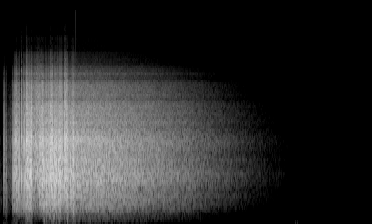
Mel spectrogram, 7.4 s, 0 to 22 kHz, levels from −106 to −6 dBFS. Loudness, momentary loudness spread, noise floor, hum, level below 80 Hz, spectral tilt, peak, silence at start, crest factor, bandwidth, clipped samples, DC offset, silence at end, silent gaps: -25 LUFS; 21 LU; under -90 dBFS; none; -88 dBFS; -0.5 dB/octave; -8 dBFS; 0.25 s; 22 dB; 8.4 kHz; under 0.1%; under 0.1%; 3.85 s; none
